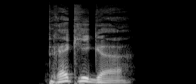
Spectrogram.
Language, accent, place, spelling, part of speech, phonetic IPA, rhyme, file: German, Germany, Berlin, dreckiger, adjective, [ˈdʁɛkɪɡɐ], -ɛkɪɡɐ, De-dreckiger.ogg
- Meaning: 1. comparative degree of dreckig 2. inflection of dreckig: strong/mixed nominative masculine singular 3. inflection of dreckig: strong genitive/dative feminine singular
